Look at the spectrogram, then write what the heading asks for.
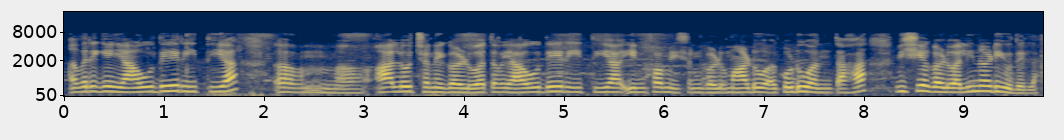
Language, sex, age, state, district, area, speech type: Kannada, female, 30-45, Karnataka, Dakshina Kannada, urban, spontaneous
